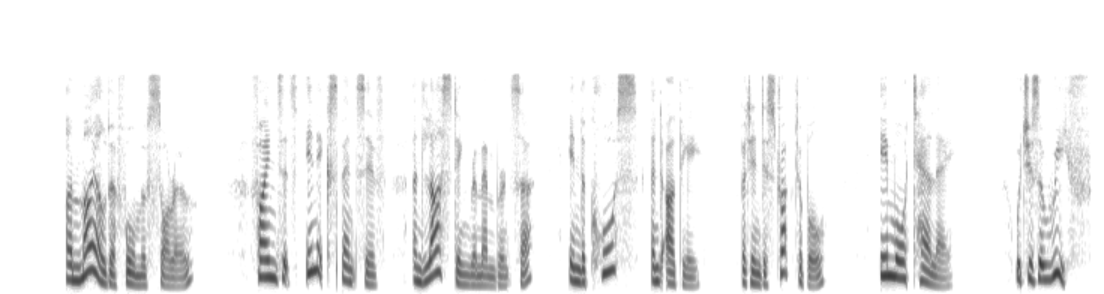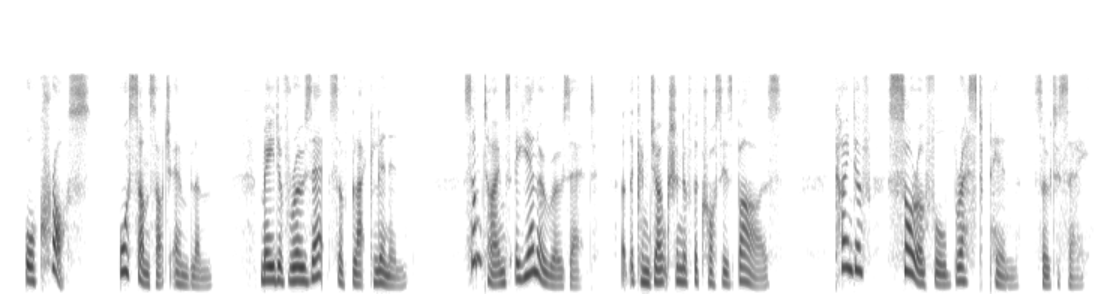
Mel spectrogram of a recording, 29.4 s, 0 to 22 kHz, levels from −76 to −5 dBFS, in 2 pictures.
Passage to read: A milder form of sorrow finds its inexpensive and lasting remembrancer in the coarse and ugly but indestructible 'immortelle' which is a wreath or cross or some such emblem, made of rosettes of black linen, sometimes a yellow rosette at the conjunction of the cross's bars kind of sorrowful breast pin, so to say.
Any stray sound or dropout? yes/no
no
